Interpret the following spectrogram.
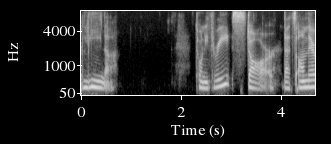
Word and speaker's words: Lena: beginning number 21 just l-e-n-a most americans would guess lina with an e your tongue goes higher lina 23 star that's on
